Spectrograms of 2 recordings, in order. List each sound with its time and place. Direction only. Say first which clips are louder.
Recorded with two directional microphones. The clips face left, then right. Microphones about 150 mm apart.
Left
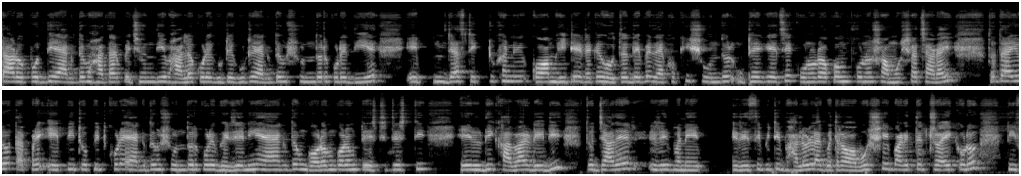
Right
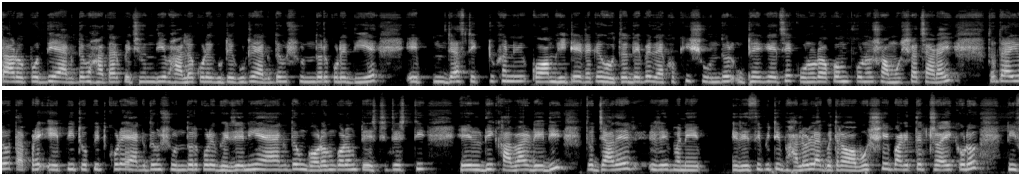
0.0 s speech: right 3 dB; 10° right (ahead or behind)
9.0 s speech: right 3 dB; 20° right (ahead or behind)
